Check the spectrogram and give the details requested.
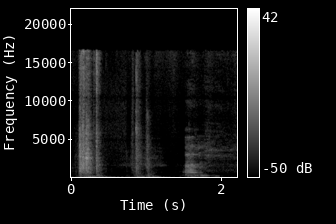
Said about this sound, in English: I'm just putting you down there while I lock the door again.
